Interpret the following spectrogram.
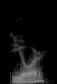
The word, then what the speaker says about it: Dior: annual appearance and Lady do said it is pronounced d or didn't isn't that how I said it yes Dior Dior yes I thought so she's helping you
